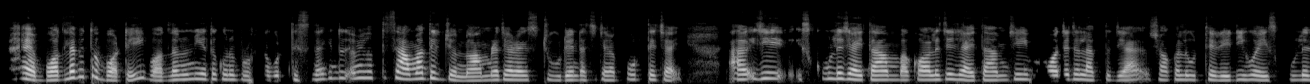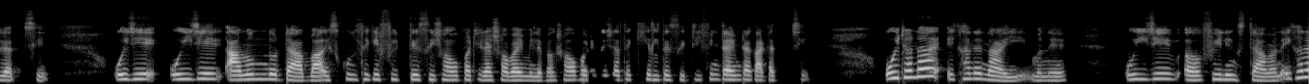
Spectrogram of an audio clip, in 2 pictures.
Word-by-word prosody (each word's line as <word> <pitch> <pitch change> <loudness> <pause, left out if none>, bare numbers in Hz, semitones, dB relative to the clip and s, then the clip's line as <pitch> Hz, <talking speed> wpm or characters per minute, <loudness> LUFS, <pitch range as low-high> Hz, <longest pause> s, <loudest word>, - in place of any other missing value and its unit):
হ্যাঁ, 245 -5 +7
বদলাবে 240 - +6
তো - - +3
বটেই! 200 +2 +2
বদলানো 210 +4 +1
নিয়ে 250 -1 +1
তো - - 0
কোনো 225 -1 0
প্রশ্ন 200 +1 -9
করতেছি 205 0 -7
না। - - -1
কিন্তু 285 +1 -7
আমি 295 - -1
ভাবতেছি, 300 +1 -8
আমাদের 265 +3 +3
জন্য, 190 -5 0
আমরা 200 +3 0
যারা 210 -1 +5 0.2
স্টুডেন্ট 205 -1 -3
আছি, 200 +2 -13
যারা 200 -1 -1
পড়তে 225 -1 -4
চাই, - - +1 0.6
আ - - +1 0.2
এই - - -4
যে 280 - +3 0.4
স্কুলে 265 0 -1
যাইতাম 215 -1 +6
বা - - +4
কলেজে 215 +3 +4
যাইতাম, 200 0 +2 0.2
যেই 240 -1 -1 0.2
মজাটা 230 +3 +2
লাগতো 205 +1 -4
যে, 200 - -2
আ - - +1 0.3
সকালে 215 +1 -2
উঠে 210 +2 -3
রেডি 195 +2 0
হয়ে 205 -3 +2
স্কুলে 210 -1 -4
যাচ্ছি। 195 - -5 0.8
ওই 235 - +4
যে, 250 - +1 0.4
ওই 245 - +2
যে, 260 - +2 0.3
আনন্দটা 230 -1 +1 0.2
বা 185 - +6 0.2
স্কুল 240 -2 -8
থেকে 235 0 -2
ফিরতেছি 225 0 -4
সহপাঠীরা 205 0 -1
সবাই 195 0 +2
মিলে 185 0 -3
বা 190 - -4
সহপাঠীদের 215 0 -4
সাথে 210 +1 -4
খেলতেছি 215 -2 -6
টিফিন 225 +2 -10
টাইমটা 220 0 +2
কাটাচ্ছি, - - -5 0.9
ওইটা 300 +3 +4
না - - +8 0.3
এখানে 260 +2 -2
নাই। 185 -4 +2 0.3
মানে, 185 0 -5 0.8
ওই 235 +1 -1
যে 260 - +1 0.3
আ - - +4 0.2
ফিলিংসটা 225 -4 -1
মানে 185 +1 -4
এখানে 315 +4 +2
215 Hz, 165 wpm, -23 LUFS, 205-240 Hz, 0.9 s, না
